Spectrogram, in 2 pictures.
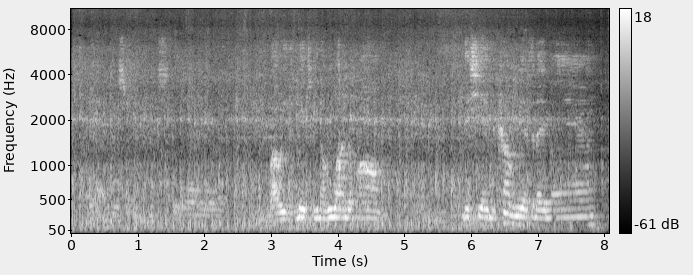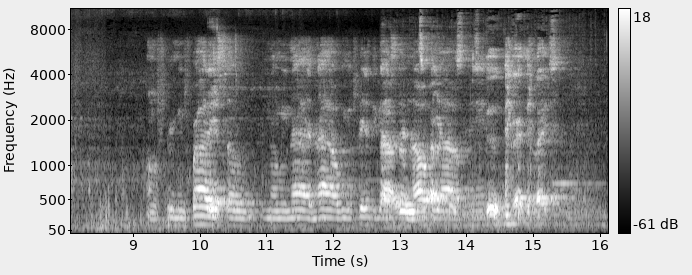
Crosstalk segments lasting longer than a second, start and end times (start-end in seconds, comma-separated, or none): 12.8-14.4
